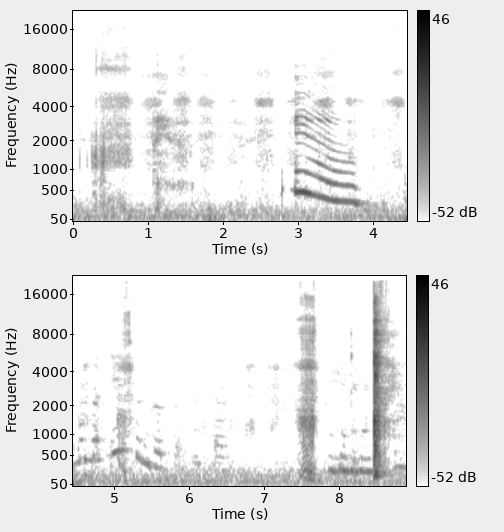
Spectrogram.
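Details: Baby yawning and sneezing: soft infant vocal sounds, including a falling whimper-like call, then a sudden sharp sneeze burst near the end in a quiet room; sneeze.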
